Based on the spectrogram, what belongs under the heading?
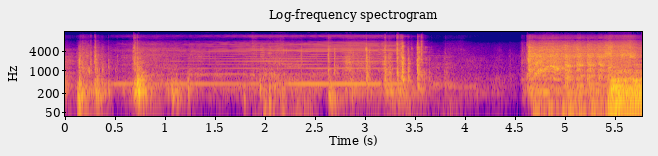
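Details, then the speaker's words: Toyota 3.4 L V6 with a newly mounted York air compressor, on its second start: it cranks and catches with a steady belt squeal before cutting out. Changing the idler pulley didn't fix it and the belt came apart. Cause is compressor pulley misalignment. "I thought I had a bad idler pulley. Uh, so I changed it with the one off my other truck. Uh, still didn't fix it, and then the belt came apart. So, ultimately, I have a small alignment problem with the compressor."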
